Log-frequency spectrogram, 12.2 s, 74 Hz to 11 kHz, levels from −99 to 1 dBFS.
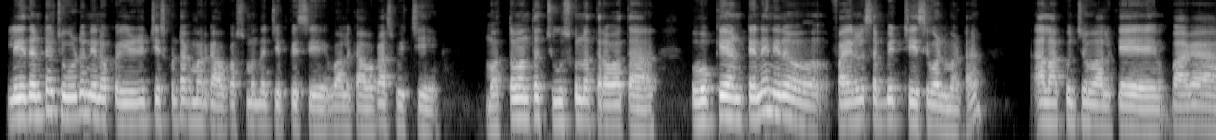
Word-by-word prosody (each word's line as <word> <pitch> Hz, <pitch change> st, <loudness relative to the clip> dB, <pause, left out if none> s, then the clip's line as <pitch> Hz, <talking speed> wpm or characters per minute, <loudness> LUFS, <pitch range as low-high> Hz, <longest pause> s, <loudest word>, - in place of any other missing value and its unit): లేదంటే 180 Hz, +4 st, +5 dB
చూడు 175 Hz, +2 st, +3 dB
నేనొక 165 Hz, -3 st, +2 dB
ఎడిట్ 150 Hz, +1 st, -3 dB
చేసుకుంటానికి 155 Hz, -1 st, -4 dB
మనకు 145 Hz, -2 st, -4 dB
అవకాశముందని 140 Hz, +1 st, -6 dB
చెప్పేసీ, 135 Hz, -2 st, -4 dB, 0.2 s
వాళ్ళకవకాశమిచ్చి, 130 Hz, 0 st, -4 dB, 0.7 s
మొత్తవంతా 165 Hz, +6 st, +2 dB
చూసుకున్న 150 Hz, +1 st, 0 dB
తర్వాతా, 135 Hz, -2 st, +2 dB, 0.7 s
ఓకే 155 Hz, +4 st, +5 dB
అంటేనే 170 Hz, +5 st, +3 dB
నేనూ 185 Hz, -3 st, +5 dB, 0.5 s
ఫైనల్ 145 Hz, +3 st, +1 dB
సబ్మిట్ 160 Hz, +1 st, -2 dB
చేసేవాడినిమాట. 135 Hz, -5 st, -1 dB, 0.8 s
అలా 145 Hz, 0 st, +1 dB
కొంచెం 150 Hz, 0 st, -3 dB
వాళ్ళకీ 130 Hz, 0 st, -1 dB, 0.5 s
బాగా 130 Hz, +1 st, 0 dB
145 Hz, 110 wpm, -22 LUFS, 135-160 Hz, 0.8 s, లేదంటే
